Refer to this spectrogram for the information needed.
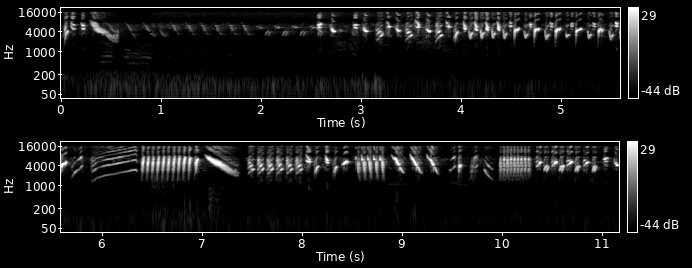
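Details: European goldfinch singing, a recording meant for teaching fledglings: a soft, sparse start builds into dense, high twittering with upward-sliding whistles and two loud buzzy trill bursts, the varied phrases running almost without pause.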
